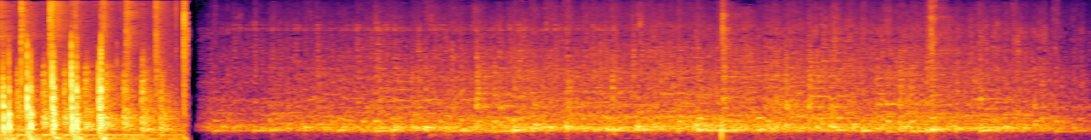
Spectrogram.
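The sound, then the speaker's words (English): A quick series of about eight loud, heavy knocks on a family's door by British soldiers (Redcoats). The pounding stops abruptly, leaving a low, steady background hum with no voices. “There they stood in horror as the British knocked on their door.”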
